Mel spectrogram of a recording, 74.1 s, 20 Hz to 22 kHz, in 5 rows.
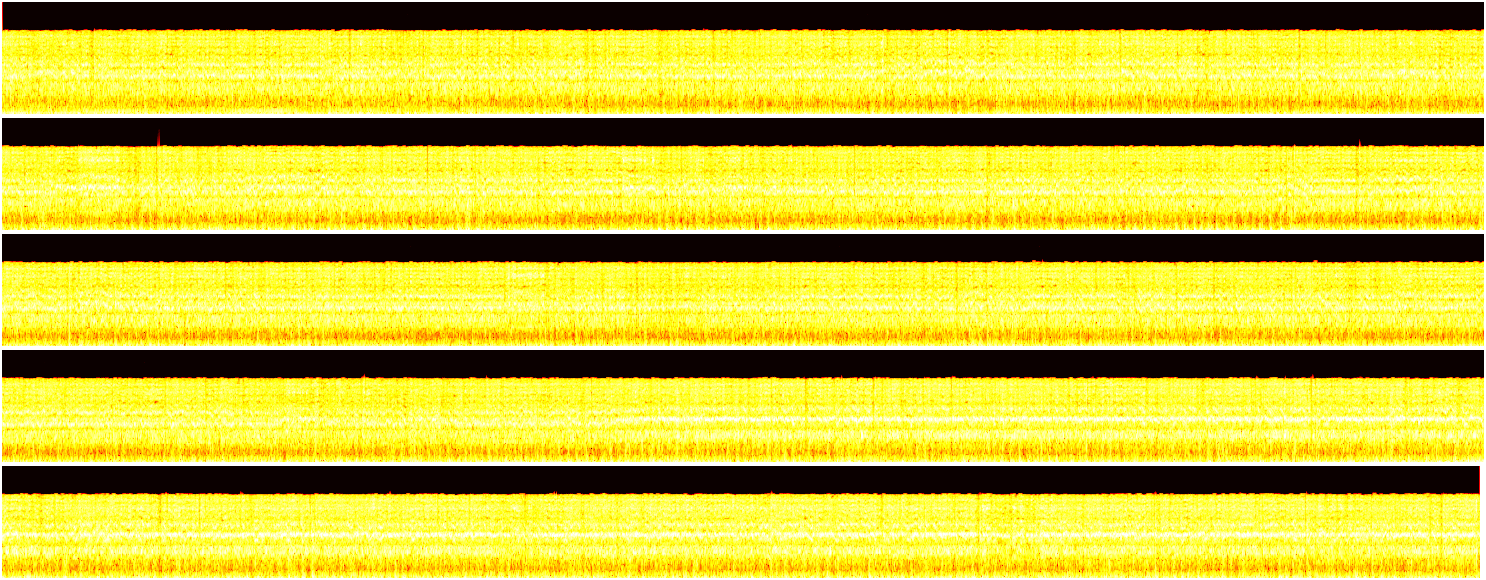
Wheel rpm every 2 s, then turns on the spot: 200, 200, 200, 200, 190, 200, 200, 200, 200, 200, 200, 200, 200, 200, 200, 200, 200, 200, 200, 190, 200, 200, 200, 200, 200, 220, 240, 230, 230, 230, 230, 230, 220, 220, 220, 230, 220.
none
